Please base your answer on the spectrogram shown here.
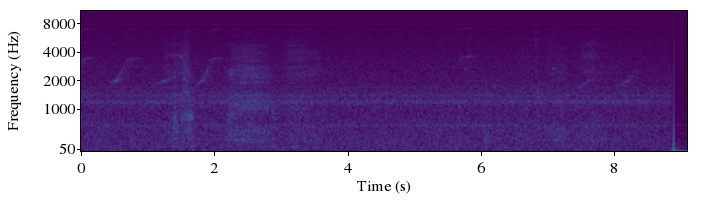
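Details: A female pet guinea pig squeals faintly in the background indoors, short rising squeaks repeated over a steady hum, squabbling with other females.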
